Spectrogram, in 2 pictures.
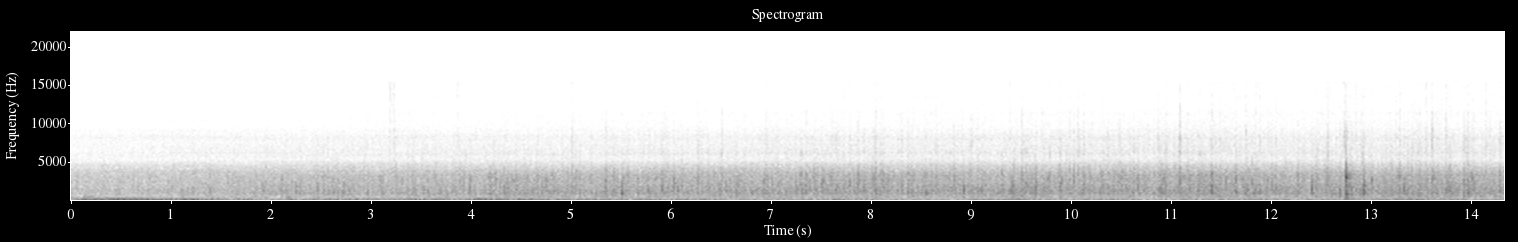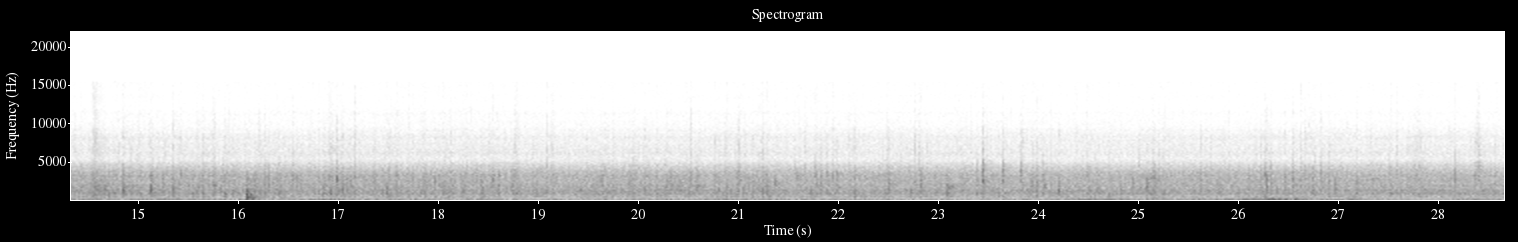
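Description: Macaroni frying in a wok with a steady sizzle as it is stir-fried, with a few sharp clinks of the metal spatula and ladle against the pan.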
